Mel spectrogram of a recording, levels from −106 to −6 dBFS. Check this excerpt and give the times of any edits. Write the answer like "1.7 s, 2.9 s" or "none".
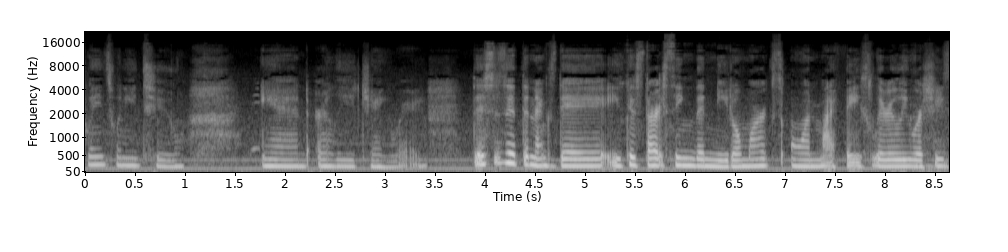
3.5 s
